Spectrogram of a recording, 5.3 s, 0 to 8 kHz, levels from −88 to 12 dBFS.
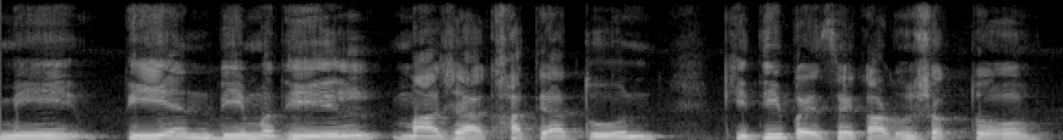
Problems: none marked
